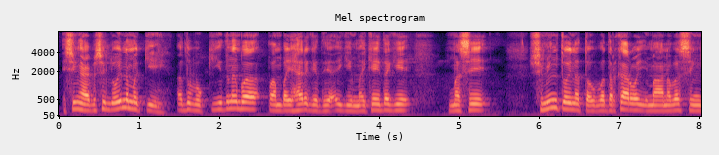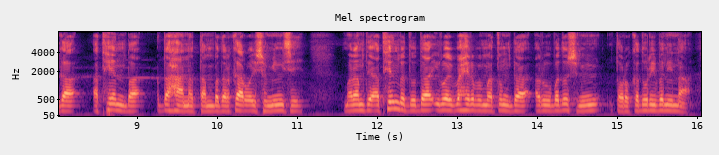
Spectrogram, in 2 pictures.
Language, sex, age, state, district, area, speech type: Manipuri, male, 60+, Manipur, Tengnoupal, rural, spontaneous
